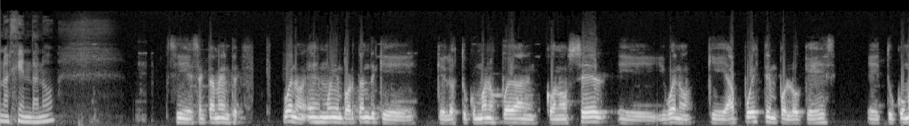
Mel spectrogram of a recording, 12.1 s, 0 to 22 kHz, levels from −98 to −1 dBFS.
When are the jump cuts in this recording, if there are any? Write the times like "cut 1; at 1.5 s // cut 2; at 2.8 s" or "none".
none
